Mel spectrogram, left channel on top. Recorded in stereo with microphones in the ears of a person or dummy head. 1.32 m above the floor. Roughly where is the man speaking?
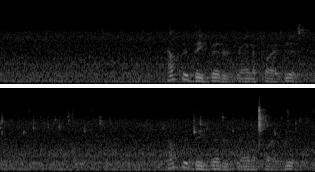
Left.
